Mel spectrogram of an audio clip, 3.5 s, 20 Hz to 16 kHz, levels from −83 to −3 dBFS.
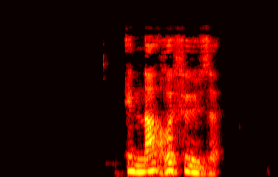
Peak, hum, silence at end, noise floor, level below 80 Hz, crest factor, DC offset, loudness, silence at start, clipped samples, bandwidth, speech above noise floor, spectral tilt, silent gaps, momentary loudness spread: -10 dBFS; none; 0.75 s; under -90 dBFS; -62 dBFS; 22 dB; under 0.1%; -26 LUFS; 1.55 s; under 0.1%; 9.2 kHz; over 64 dB; -5.5 dB/octave; none; 16 LU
